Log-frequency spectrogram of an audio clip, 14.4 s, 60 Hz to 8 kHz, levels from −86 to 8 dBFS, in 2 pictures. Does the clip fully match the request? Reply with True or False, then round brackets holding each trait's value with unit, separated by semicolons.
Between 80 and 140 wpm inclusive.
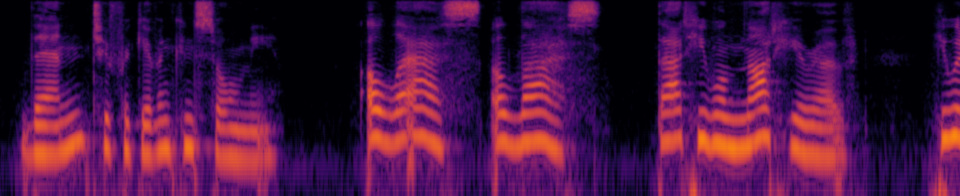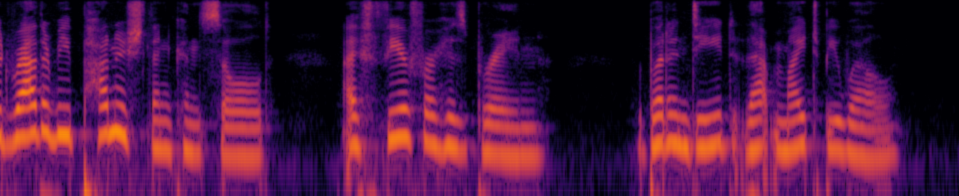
True (135 wpm)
